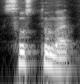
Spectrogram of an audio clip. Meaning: tomato sauce (pasta sauce)
- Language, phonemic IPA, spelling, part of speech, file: French, /sos tɔ.mat/, sauce tomate, noun, Fr-sauce tomate.ogg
